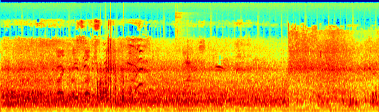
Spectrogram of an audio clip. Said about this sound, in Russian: Вот он, смотри. Ну, мам, это дрон, Ой, смотри.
